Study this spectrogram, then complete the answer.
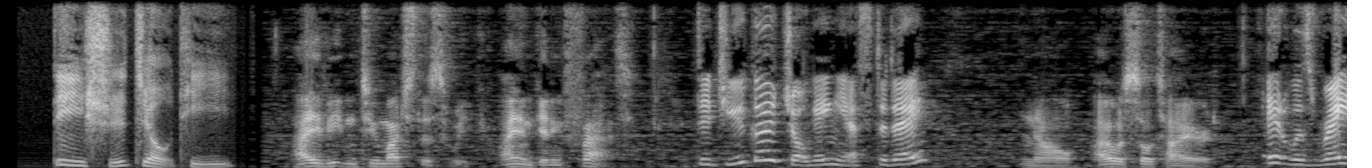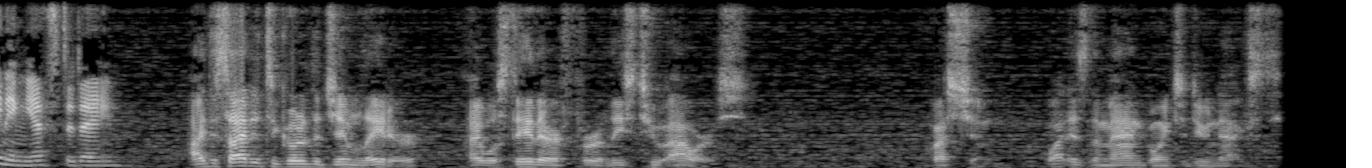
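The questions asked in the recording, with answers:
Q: what is the man going to do next?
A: Go to the gym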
